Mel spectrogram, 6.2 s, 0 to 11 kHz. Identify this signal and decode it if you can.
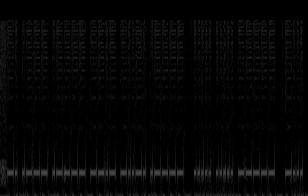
Morse code, heard as a keyed tone, about 31 wpm, 400 Hz. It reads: NJ1Q/1 550 B
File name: CW / 2008-ss-cw-k5tr-op-n5rz -02:00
